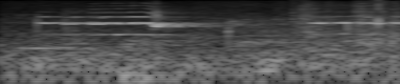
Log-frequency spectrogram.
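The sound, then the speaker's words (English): A turkey call purring: a steady, high, rolling trill with bright overtones that fades briefly just past one second, then picks back up, with no voices. “And then purr with it. Hold it, let it naturally do it.”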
